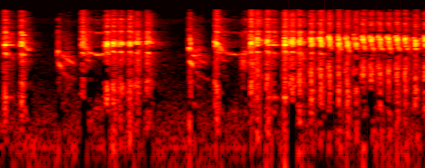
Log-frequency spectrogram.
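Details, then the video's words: Therapy sound for a mute, sluggish white-rumped shama: short scratchy chattering bursts separated by gaps, building into a fast, continuous trill of high piercing notes. "Musik terapi untuk murai bisu dan loyo"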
